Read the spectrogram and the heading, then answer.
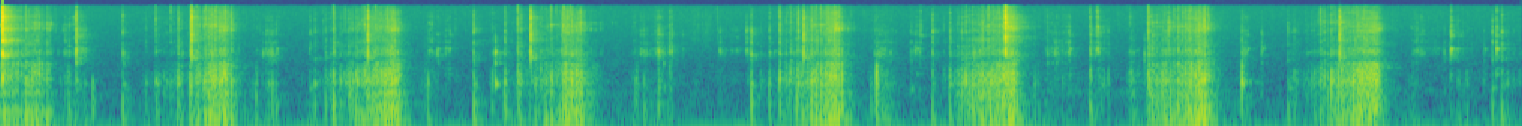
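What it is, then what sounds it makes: Green bar soap being carved. A thin metal knife carves fine, curled shavings from the cut face of a solid green bar of soap held in the hand. Each stroke makes a soft, crunchy scraping rasp that swells and fades. The strokes repeat at an uneven, unhurried pace of roughly one a second, with quiet pauses between them.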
